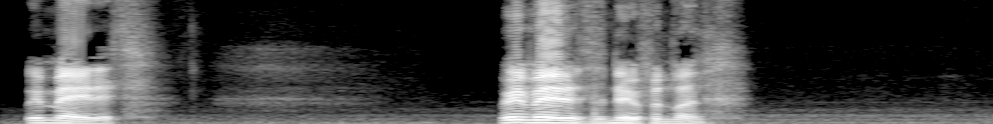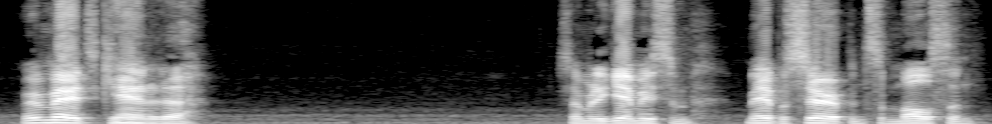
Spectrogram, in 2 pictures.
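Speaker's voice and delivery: loud, joyful announcement of arrival; real triumphant cheer. Real, not acted. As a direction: call it out like you've just crossed the ocean. Celebrating landing in Canada.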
